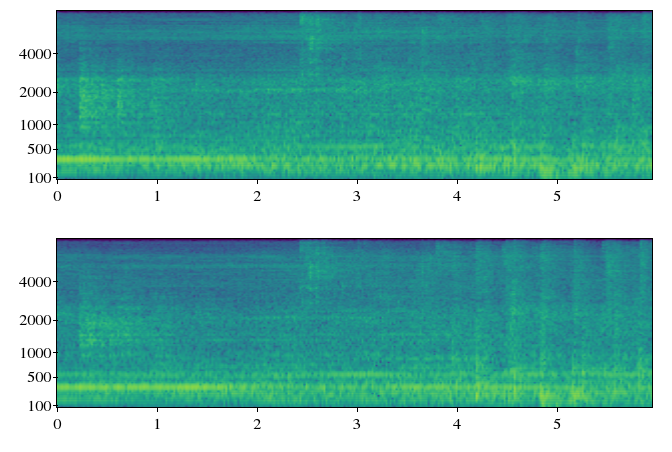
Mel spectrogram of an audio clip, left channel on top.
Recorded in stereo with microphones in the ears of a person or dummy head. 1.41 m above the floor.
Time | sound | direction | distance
0.0 | a machine running | 40° left (ahead or behind) | 7.5 m
2.4 | a dropped coin | centre (ahead or behind) | 5.5 m
3.8 | running footsteps | 55° right (ahead or behind) | 4 m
